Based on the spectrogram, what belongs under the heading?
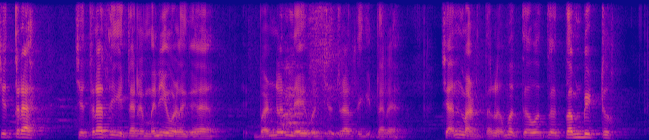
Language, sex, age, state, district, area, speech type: Kannada, female, 60+, Karnataka, Gadag, rural, spontaneous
